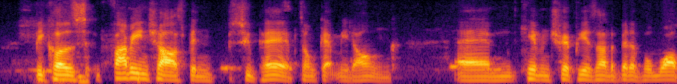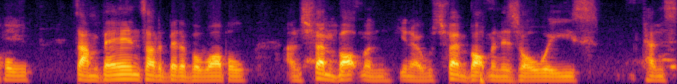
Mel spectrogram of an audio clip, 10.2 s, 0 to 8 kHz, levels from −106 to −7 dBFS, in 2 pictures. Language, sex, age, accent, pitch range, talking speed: English, male, 30-49, British, 105-140 Hz, 225 wpm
